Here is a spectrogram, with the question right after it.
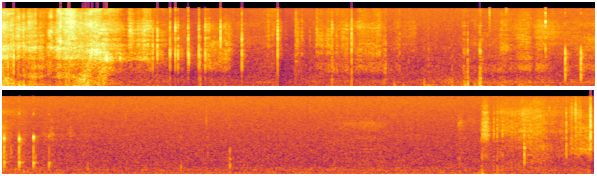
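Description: Long nails tap on an orange cartoon-face cardboard eyeshadow palette, which is then opened to show the pans. Bright, quick clicky taps come in uneven bursts over a soft, low background, with a louder rustling crinkle at the start and again near the end.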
